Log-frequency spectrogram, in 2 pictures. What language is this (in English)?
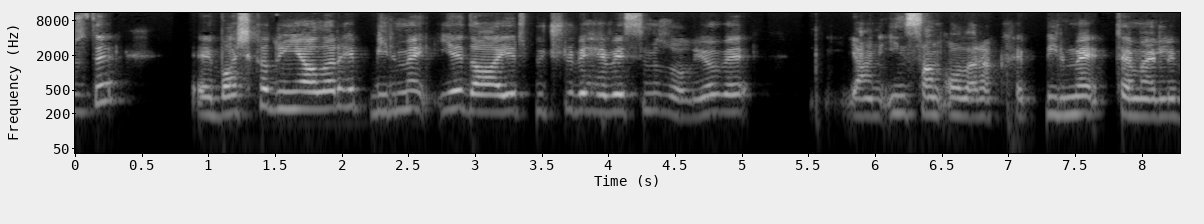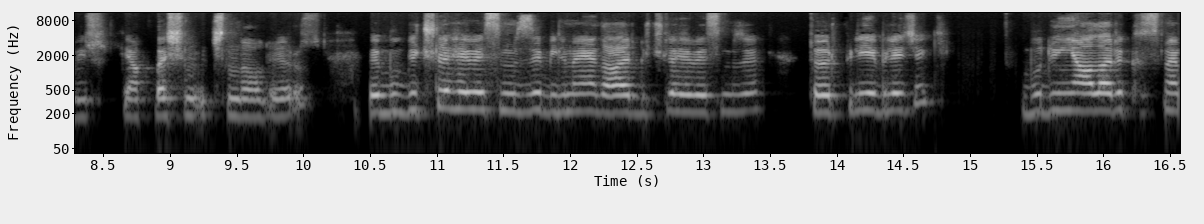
Turkish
